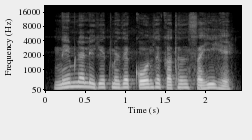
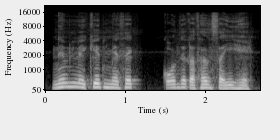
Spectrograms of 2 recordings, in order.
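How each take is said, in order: No difference in how they are said.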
